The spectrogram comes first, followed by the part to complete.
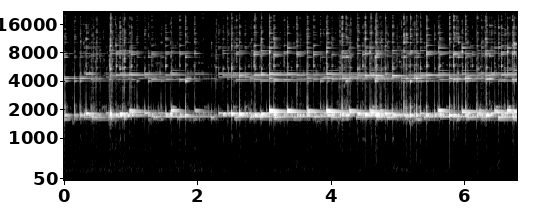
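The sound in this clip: Bell loop recorded with an XY microphone pair: a continuous, bright jingling and ringing texture with steady, even loudness throughout and no voices.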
